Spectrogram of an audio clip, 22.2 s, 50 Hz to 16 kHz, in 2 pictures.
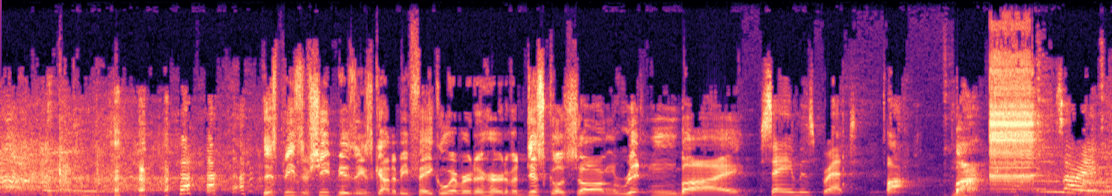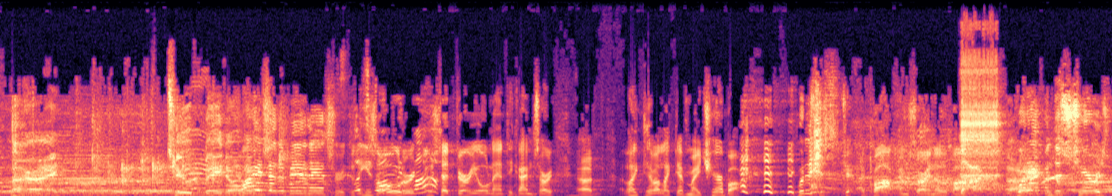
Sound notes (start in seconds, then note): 0.0 laughter; 9.8 buzzer; 10.4 booing; 18.4 laughter; 20.7 buzzer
